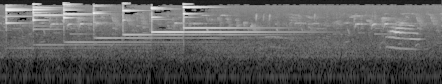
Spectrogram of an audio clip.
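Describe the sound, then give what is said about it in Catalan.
Bright chime-like notes ring out one after another and fade, then a small, thin kitten meow sounds once near the end, fairly soft. “He sentit el gatet.”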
